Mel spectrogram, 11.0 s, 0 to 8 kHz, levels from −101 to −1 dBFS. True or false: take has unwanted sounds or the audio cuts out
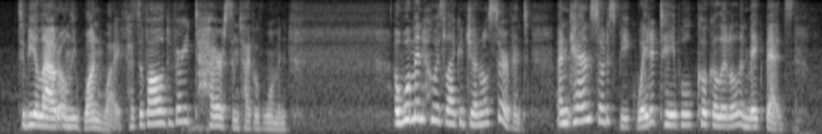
false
